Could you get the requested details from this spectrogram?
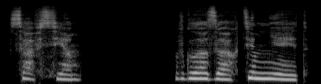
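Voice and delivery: feeble babble. A narrator's reading. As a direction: drag it out as if about to faint. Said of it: "лепетала Марфа". (слабый, протяжный лепет)

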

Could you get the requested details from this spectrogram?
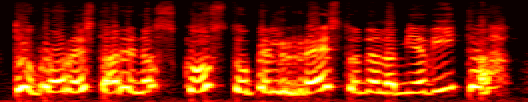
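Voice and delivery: high, distressed exclamation; anguished high-pitched question; dismayed husband. Acted. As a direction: protest your awful fate. Husband dismayed at his fate.

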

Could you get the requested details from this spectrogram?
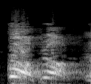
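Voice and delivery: screamed insult at full force; angry shout. Shown as a demonstration. Preacher shouting an angry insult at a child. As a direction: yell it as if across a gulf. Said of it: "orang marah itu ... pasti teriak".

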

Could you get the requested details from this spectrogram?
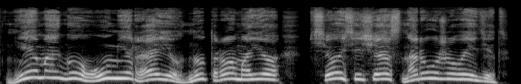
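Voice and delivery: high, drawn-out lament; wailing old man. A narrator's reading. Дед причитает, умоляя снять горшок, тягучим стоном. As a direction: wail like a suffering old man. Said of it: "запричитал дед".

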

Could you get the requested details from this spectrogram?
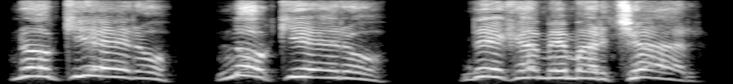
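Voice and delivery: high-pitched, pleading wail; frightened old man whimpering; moaning. A narrator's reading. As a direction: beg desperately to be let go. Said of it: "gimió de nuevo".

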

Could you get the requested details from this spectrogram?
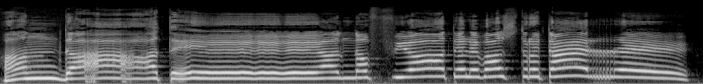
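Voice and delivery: high, drawn-out oracular command; oracle's voice. Retold or imitated. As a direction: sing the order out like a god through its priestess. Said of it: "cercando il tuo stesso tono".

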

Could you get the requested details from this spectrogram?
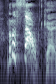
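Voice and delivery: a second go at Rusalka that drifts toward Italian; Italian-sounding accent. Shown as a demonstration. Retrying the title and landing on an Italian accent. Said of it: "It sounded Italian".

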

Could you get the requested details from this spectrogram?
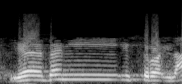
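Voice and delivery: يا بني إسرائيل with the long vowels stretched. Shown as a demonstration. Teacher demonstrates the madd to his student. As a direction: hold the madd in إسرائيل for four counts. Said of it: "عندك المد ده".

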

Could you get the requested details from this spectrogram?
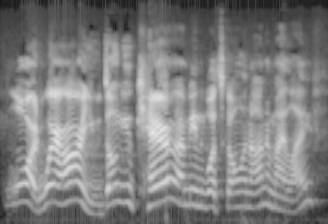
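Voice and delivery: high, anguished plea to the Lord; desperate prayer. Retold or imitated. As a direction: cry out to God as if drowning. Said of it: "and you say".

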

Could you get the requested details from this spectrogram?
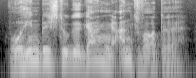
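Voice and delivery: loud, very high shouted question; exasperated demand. Acted. Master demanding where his servant went, exasperated shouting. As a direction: fire the question, then order an answer.

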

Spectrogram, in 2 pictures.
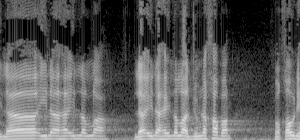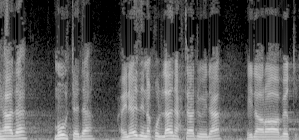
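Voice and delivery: ordinary talk, nothing marked

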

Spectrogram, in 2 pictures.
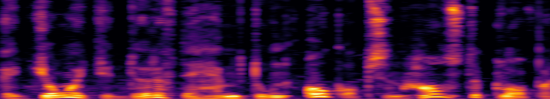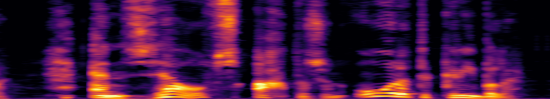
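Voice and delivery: ordinary delivery, nothing marked

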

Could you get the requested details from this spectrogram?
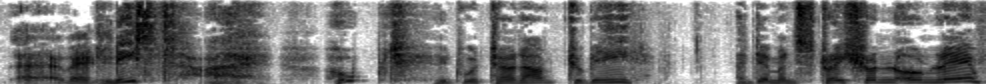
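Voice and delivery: put-on relieved old scholar musing aloud; gently voiced elderly Doctor, relieved; lightly voiced old Doctor.

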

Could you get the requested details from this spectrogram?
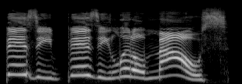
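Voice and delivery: high, teasing bird voice; sing-song mocking call up high; teasing pheasant. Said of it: "called the pheasant".

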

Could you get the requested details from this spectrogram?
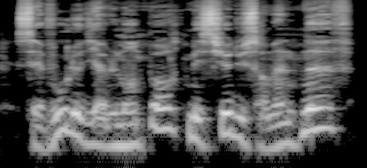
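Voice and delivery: put-on disbelieving recognition of old foes; a touch of amazed bluster; surprised. A narrator's reading. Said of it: "avec l'accent de la surprise".

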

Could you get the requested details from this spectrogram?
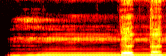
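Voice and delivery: long, droned stammer of malice; spiteful. A narrator's reading. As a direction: spitefully stretch out the stuttered syllable. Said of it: "заговорил Персиков злобно".

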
